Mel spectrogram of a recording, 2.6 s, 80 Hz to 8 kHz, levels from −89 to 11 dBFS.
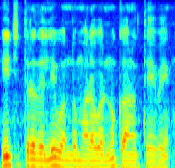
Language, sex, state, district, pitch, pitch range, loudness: Kannada, male, Karnataka, Koppal, 115 Hz, 110-135 Hz, -17 LUFS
